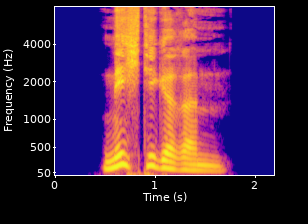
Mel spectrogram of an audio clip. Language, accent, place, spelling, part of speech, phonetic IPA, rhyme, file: German, Germany, Berlin, nichtigerem, adjective, [ˈnɪçtɪɡəʁəm], -ɪçtɪɡəʁəm, De-nichtigerem.ogg
- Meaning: strong dative masculine/neuter singular comparative degree of nichtig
